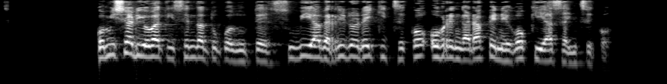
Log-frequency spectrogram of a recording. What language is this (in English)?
Basque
